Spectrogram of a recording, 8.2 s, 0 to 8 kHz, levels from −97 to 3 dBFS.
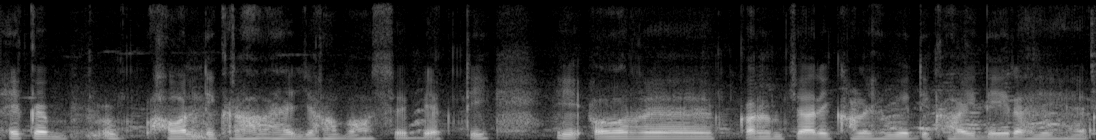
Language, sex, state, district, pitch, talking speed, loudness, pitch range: Hindi, male, Chhattisgarh, Rajnandgaon, 105 Hz, 130 wpm, -29 LUFS, 100-115 Hz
